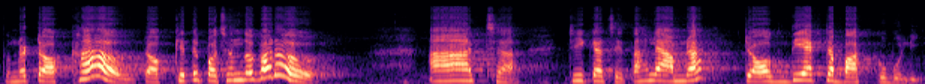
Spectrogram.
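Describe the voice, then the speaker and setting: Female pre-primary teacher, Bangladeshi accent, high and unhurried, call-and-response lesson style. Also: sing-song, a bit bright. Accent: Bangladeshi Bengali. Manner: slow, patient, drawn-out recitation with call-and-response questions. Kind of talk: televised home-learning lesson for young children.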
